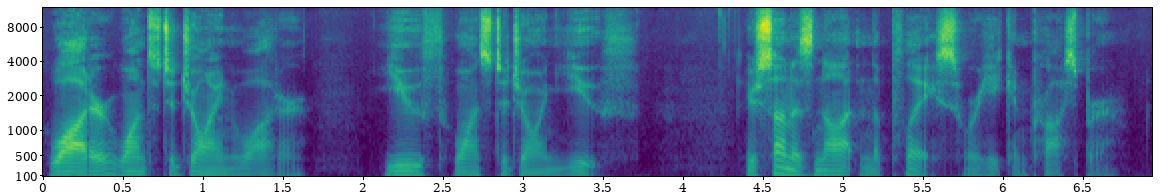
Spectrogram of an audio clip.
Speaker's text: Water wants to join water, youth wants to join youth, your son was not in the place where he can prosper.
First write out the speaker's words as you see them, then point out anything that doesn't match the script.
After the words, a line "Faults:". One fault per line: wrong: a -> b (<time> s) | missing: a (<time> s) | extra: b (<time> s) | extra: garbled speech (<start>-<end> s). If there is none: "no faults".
Water wants to join water, youth wants to join youth, your son is not in the place where he can prosper.
Faults:
wrong: was -> is (4.7 s)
